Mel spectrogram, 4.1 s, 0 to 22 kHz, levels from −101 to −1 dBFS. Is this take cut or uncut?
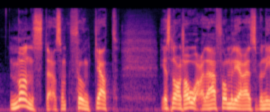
cut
